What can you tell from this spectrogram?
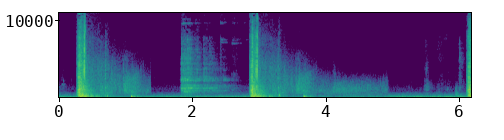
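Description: Rifle shots from a Ruger Precision Rifle in 6.5 Creedmoor: three sharp reports about three seconds apart, the last near the end. A fainter crack follows each one under a second later.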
